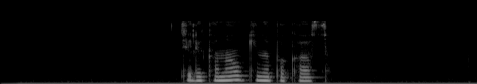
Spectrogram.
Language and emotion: Russian, neutral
